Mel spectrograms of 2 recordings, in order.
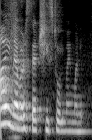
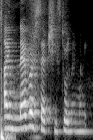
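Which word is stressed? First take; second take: I; never. First: The stress falls on the word I. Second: The stress falls on the word never. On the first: Someone else said it, not me. "அவள் பணத்தை திருடினான்ட்டு நான் சொல்லலை" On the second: Saying it never happened at all. "அவள் என் பணத்தை திருடினான்னு நான் சொல்லலை, அப்படின்னு நடக்கலை"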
